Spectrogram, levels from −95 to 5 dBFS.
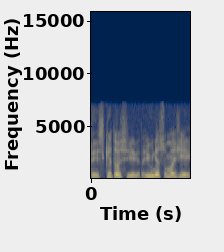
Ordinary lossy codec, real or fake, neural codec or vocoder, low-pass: AAC, 48 kbps; real; none; 7.2 kHz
